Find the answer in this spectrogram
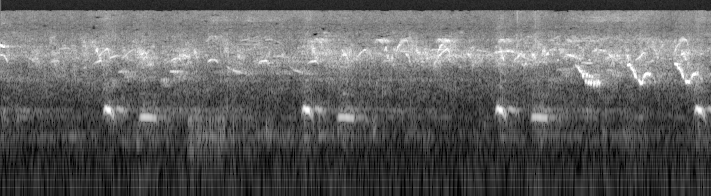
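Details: Common cuckoo at dawn in the Korean countryside sounds its two-note cuck-oo three times, each pair dropping in pitch, followed by a burst of sharp high chirps from another bird.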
